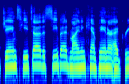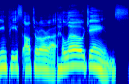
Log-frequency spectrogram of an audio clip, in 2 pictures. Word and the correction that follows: Aotearoa: Aotearoa, but you did really well.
